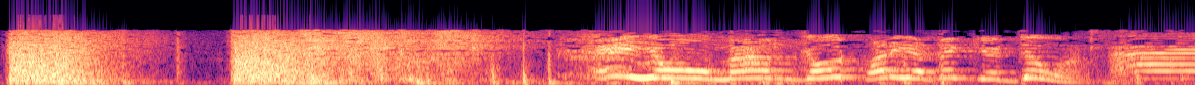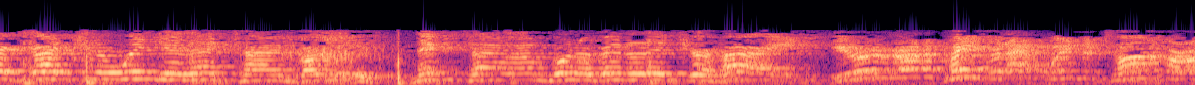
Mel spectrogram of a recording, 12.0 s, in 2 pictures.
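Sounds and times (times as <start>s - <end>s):
gunshots: 0.0s - 2.6s
speech: 3.6s - 11.9s.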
